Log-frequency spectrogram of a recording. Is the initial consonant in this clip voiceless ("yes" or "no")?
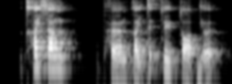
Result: yes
